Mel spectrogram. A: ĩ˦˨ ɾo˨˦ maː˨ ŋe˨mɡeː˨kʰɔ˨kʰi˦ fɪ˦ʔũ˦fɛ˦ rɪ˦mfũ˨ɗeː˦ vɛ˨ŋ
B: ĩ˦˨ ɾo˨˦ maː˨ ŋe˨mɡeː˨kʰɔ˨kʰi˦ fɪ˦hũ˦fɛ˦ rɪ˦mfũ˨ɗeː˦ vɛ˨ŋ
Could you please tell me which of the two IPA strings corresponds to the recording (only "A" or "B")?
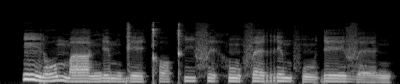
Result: B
